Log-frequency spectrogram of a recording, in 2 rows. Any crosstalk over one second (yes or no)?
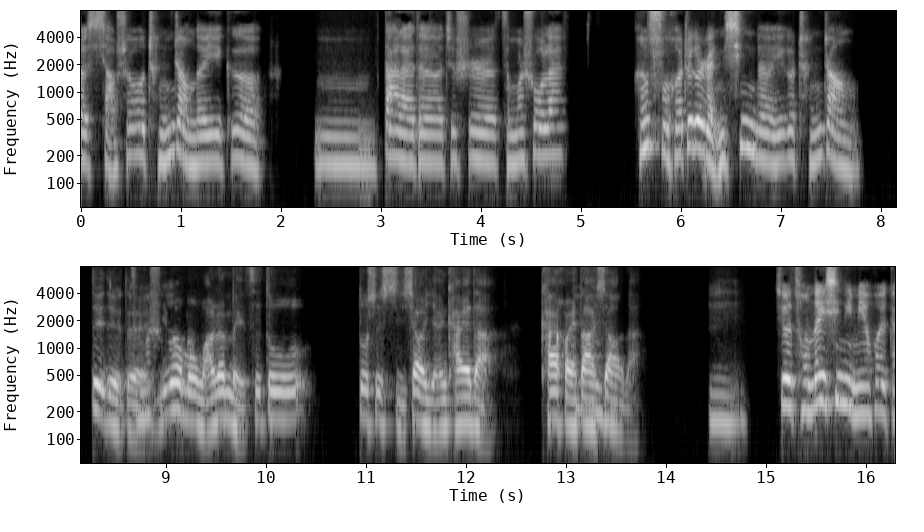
no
